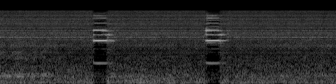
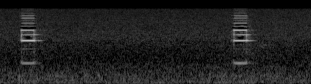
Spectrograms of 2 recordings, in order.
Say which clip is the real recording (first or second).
second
